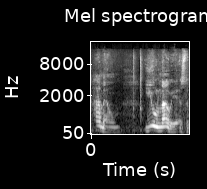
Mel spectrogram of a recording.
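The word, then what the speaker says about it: Hameln: in a town called ham Elm you'll know it as the Pied Piper town of Hamlin well in Germany it's pronounced differently it's a lovely place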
